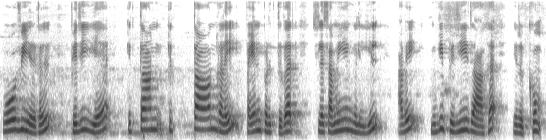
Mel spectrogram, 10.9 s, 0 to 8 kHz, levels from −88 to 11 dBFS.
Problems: none marked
